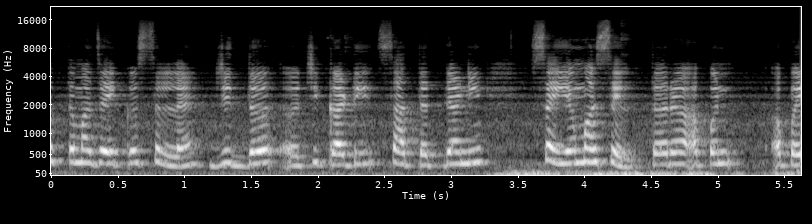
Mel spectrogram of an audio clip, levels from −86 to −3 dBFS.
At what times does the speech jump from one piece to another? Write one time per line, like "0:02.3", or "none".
none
